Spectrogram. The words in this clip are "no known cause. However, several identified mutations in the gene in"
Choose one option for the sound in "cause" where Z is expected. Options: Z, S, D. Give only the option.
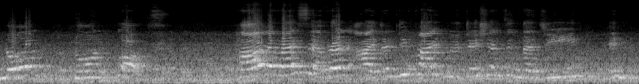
S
